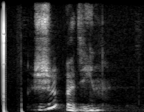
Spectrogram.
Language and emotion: Russian, sad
